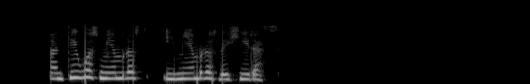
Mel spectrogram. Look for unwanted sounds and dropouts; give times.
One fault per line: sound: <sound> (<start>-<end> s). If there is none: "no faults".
no faults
